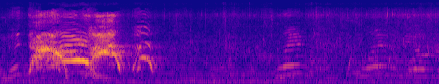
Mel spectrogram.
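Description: A loud, high-pitched excited voice, lasting about a second, over water splashing in a pool, followed by fainter voices.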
